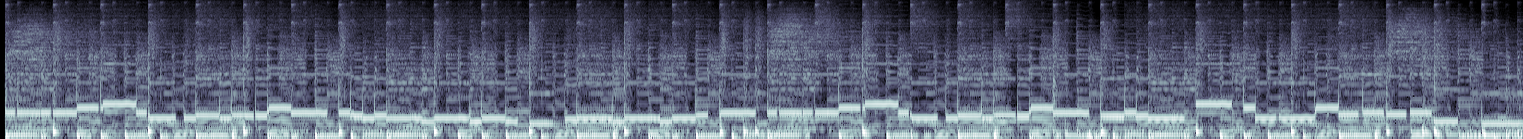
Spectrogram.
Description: Drums sabi half

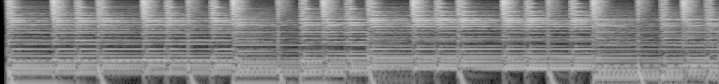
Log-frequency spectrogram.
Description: Strum

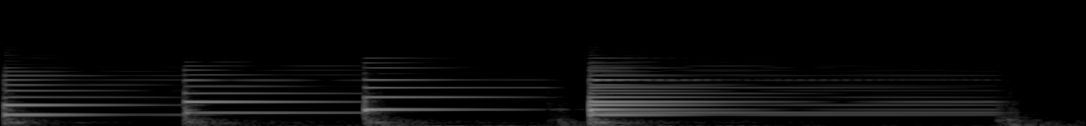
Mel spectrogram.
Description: c min cho

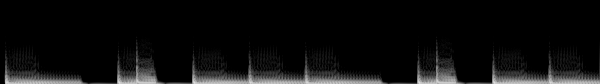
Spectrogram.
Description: Bass One

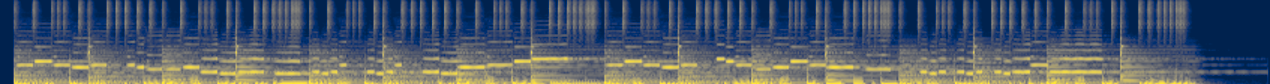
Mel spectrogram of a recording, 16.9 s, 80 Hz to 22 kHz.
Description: Key Change; キーを変更後; Logic Pro 11; Session Player; キー変更; トランスポーズ

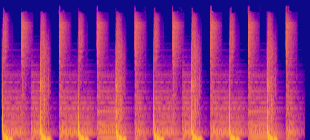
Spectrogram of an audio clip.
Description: piano; studio one

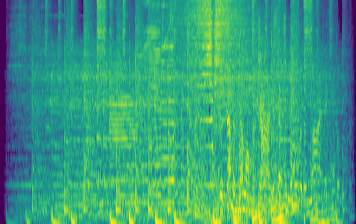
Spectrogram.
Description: reverse arrange

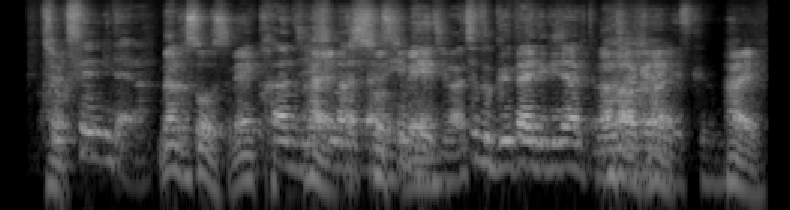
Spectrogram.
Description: high level before

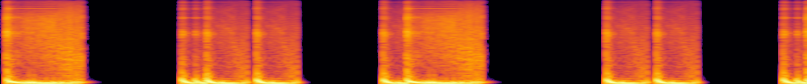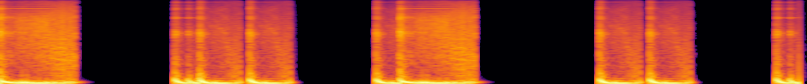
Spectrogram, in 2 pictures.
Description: lofi

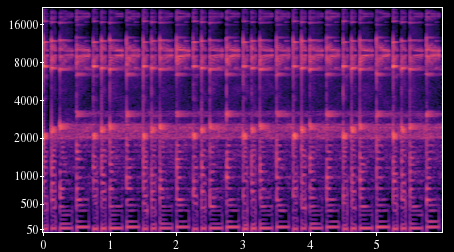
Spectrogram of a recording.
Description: Arp; Keystage

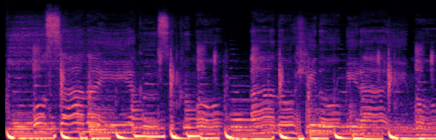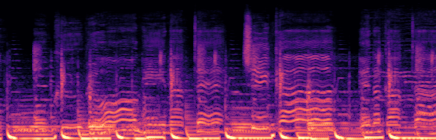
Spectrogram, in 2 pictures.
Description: Kick Drum Dry

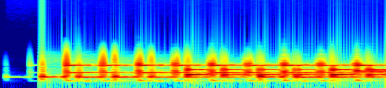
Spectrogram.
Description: synth Delay

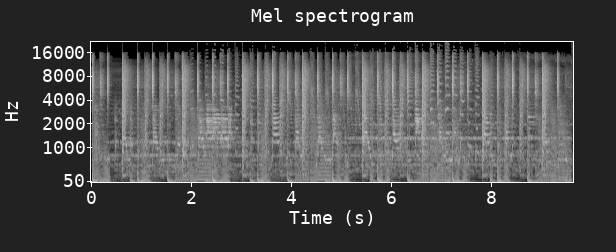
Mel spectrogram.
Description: pan; korg gadget

